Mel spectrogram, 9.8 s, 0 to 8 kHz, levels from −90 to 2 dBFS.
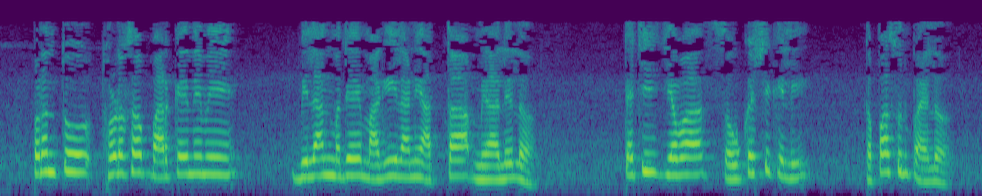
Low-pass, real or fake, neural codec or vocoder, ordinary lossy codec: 7.2 kHz; real; none; MP3, 24 kbps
